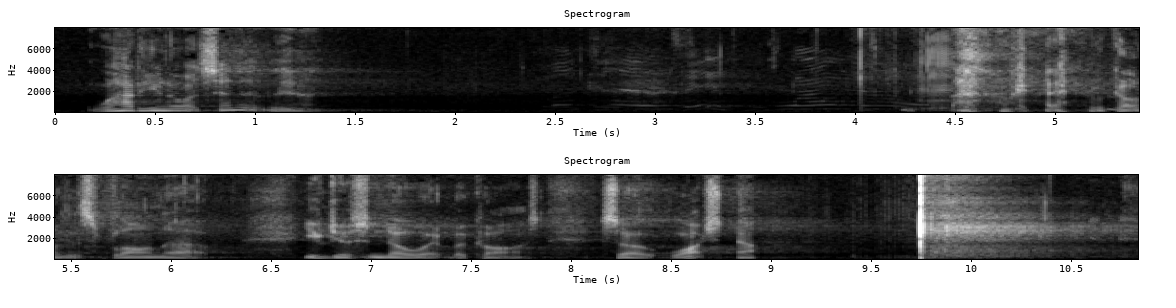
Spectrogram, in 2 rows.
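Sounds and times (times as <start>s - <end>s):
speech: 0.4s - 1.4s, 4.7s - 9.1s
balloon popping: 9.8s - 10.8s.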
